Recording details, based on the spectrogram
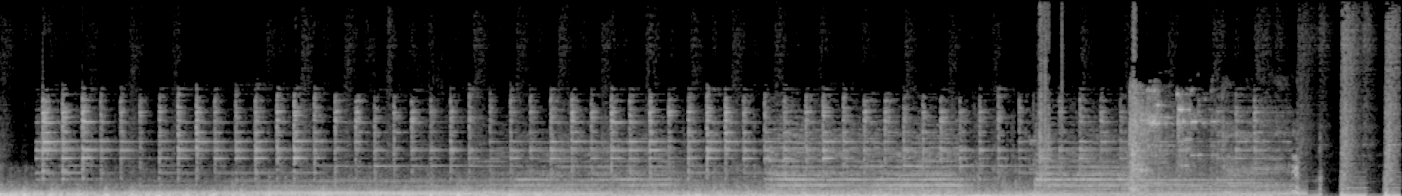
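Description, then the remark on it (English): A loud train sound effect: a train rumbles past with steady rhythmic clatter of wheels on track and long, droning horn tones sounding throughout, then breaks off abruptly at the end. “Fridge was described as a train sound effect.”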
